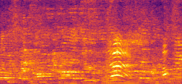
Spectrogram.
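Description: Restaurant chatter of voices with a child's high voice rising and falling about a second and a half in.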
